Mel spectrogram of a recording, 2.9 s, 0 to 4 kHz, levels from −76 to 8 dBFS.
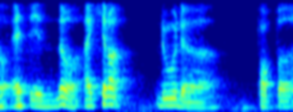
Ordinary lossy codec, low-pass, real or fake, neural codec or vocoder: none; 3.6 kHz; fake; codec, 24 kHz, 0.9 kbps, DualCodec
